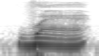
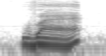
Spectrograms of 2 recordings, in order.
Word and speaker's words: where: Co nám tam tak trochu dělá neplechu je, jak už to v angličtině ostatně bývá, výslovnost, která u toho prvního slova zní where, u druhého here a u toho posledního there. Where, here, there. Už dobře znáte to první tázací zájmeno. Where, kde.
